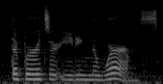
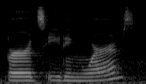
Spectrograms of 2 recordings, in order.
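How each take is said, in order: First: THE and ARE quick and light between BIRDS, EATING, WORMS; same three beats, THE and ARE squeezed in; function words unstressed. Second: Three even beats, BIRDS, EATING, WORMS; full weight on BIRDS, EATING, WORMS; content words only, stressed. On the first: Teacher comparing phrase timing, function words unstressed. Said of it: "Those words we're saying more quickly and quietly". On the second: Teacher comparing phrase timing, content words evenly stressed. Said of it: "the time it took us to say that phrase was about the same". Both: Shown as a demonstration.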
